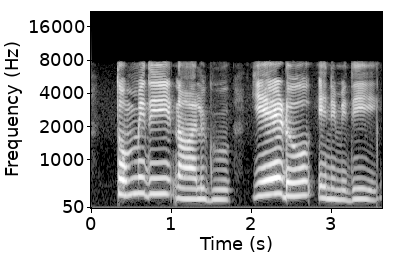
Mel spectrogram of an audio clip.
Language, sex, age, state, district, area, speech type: Telugu, female, 18-30, Andhra Pradesh, N T Rama Rao, urban, read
